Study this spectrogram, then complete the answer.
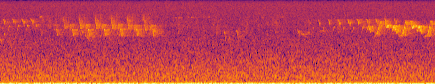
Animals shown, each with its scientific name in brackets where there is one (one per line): Yellow-rumped Warbler (Setophaga coronata)
Common Yellowthroat (Geothlypis trichas)
Golden-crowned Kinglet (Regulus satrapa)
Ovenbird (Seiurus aurocapilla)
Blue-headed Vireo (Vireo solitarius)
